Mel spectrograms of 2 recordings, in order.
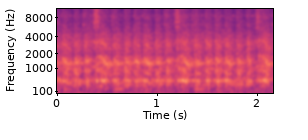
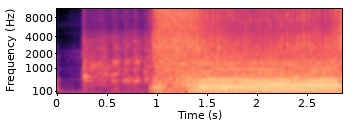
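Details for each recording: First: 1979 Toyota Cressida with 5.4L V8 swap, first start attempt with empty tank: steady starter cranking with even, healthy compression pulses, turning over but never catching; no fuel reaching it. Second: 1979 Toyota Cressida with a 5.4L V8 swap, first start after ECU plugs were properly connected: a very loud, raw V8 bark, blipped a few times, with big flames because no exhaust is fitted. Running with open exhaust ports.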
